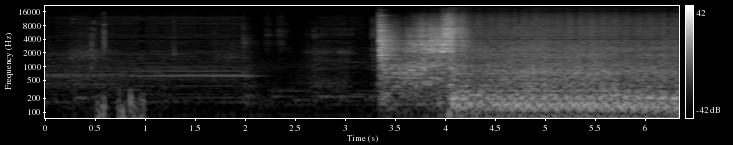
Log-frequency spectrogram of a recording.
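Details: 1968 GMC truck, first start in 20 years: a few quiet seconds, then the V8 catches and settles into a loud, deep, even rumble; starts cleanly and runs well, exhaust very loud.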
